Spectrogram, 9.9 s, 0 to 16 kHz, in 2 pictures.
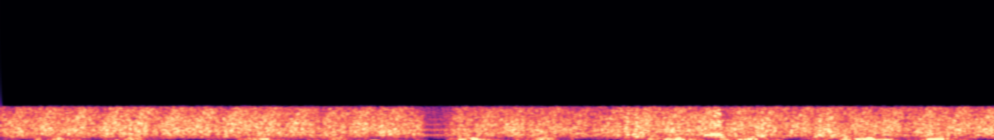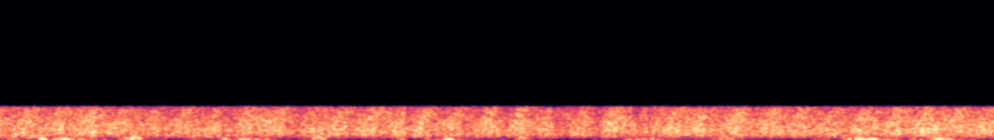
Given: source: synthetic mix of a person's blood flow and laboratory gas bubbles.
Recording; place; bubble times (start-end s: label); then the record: Doppler ultrasound of blood flow; precordium
3.11-3.30 s: bubbles
3.50-3.88 s: bubbles
From the record:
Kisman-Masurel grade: 211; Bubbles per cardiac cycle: several, 3 to 8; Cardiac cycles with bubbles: 1 to 10%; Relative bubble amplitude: barely perceptible (0.100 to 0.250); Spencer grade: 1 (occasional bubble signal discernible with the cardiac motion signal, with majority of cardiac periods free of bubbles); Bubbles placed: anywhere in the cardiac cycle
